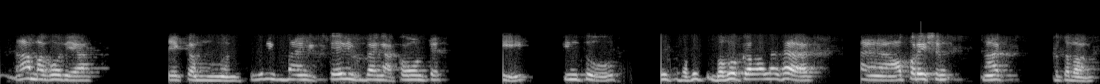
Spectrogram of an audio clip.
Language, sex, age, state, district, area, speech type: Sanskrit, male, 60+, Tamil Nadu, Coimbatore, urban, conversation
